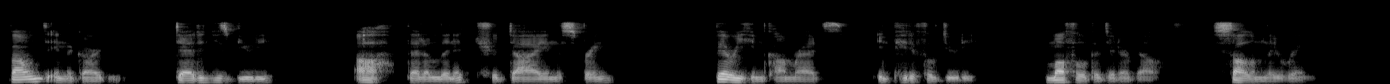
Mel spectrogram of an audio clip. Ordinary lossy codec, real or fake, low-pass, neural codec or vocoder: Opus, 64 kbps; real; 7.2 kHz; none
